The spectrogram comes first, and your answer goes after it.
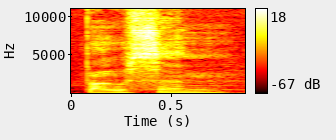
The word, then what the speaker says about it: boatswain: I hate that it's that's boatswain but it's pronounced Boson stupid boat terms oh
